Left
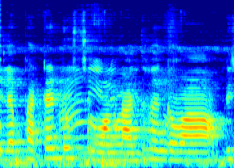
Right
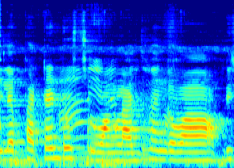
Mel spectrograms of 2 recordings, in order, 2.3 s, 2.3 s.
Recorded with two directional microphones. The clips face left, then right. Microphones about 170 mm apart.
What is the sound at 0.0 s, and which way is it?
Speech, 20° right (ahead or behind).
